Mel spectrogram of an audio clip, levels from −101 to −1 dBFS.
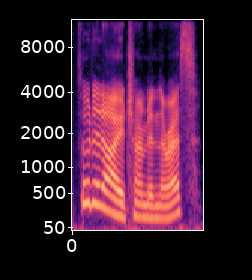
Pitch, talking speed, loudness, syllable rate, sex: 215 Hz, 320 wpm, -17 LUFS, 6.7 syllables/s, female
